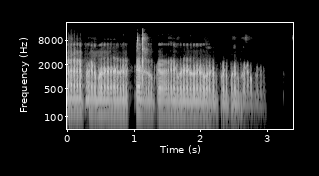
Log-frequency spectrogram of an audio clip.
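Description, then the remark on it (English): A voice imitates another speaker's choppy, breaking-up call audio during a tabletop dice game: loud, garbled vocal bursts cut by brief gaps, stuttering into short clipped fragments near the end before falling silent. “Uh, your voice is choppy. You're breaking up really bad.”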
